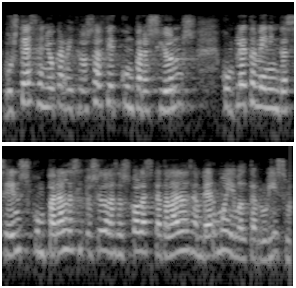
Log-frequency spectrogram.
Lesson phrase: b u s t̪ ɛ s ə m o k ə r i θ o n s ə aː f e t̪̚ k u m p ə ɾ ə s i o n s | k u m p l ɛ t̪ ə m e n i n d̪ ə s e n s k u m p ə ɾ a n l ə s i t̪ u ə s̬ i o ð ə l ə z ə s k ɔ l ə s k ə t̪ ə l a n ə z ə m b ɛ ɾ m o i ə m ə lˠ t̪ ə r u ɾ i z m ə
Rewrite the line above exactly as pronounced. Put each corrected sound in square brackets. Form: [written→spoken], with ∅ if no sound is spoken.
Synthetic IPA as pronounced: b u s t̪ ɛ s ə [m→ɲ] o k ə r i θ o [n→∅] s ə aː f e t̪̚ k u m p ə ɾ ə s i o n s | k u m p l ɛ t̪ ə m e n i n d̪ ə s e n s k u m p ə ɾ a n l ə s i t̪ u ə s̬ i o ð ə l ə z ə s k ɔ l ə s k ə t̪ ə l a n ə z ə m b ɛ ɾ m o i ə m ə lˠ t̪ ə r u ɾ i z m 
